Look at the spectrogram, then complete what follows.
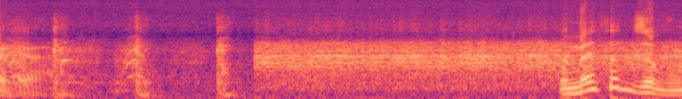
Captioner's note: sound of tools, machinery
